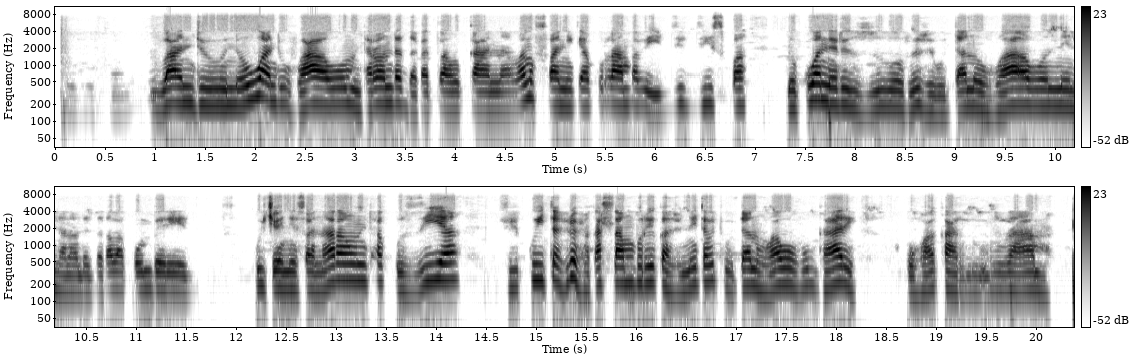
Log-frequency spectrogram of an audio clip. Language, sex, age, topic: Ndau, female, 25-35, health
